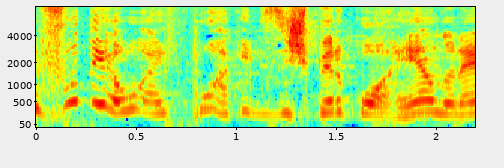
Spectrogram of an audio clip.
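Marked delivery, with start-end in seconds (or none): 0.0-0.5 high panicked fudeu; high-pitched fudeu. Retold or imitated. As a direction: squeak it out in panic. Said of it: "Aí eu falei".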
